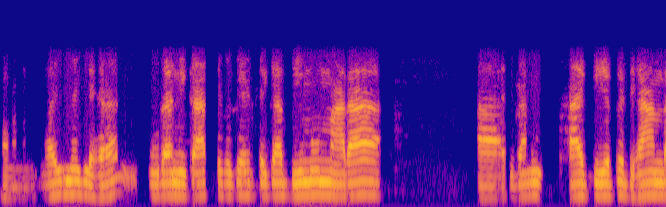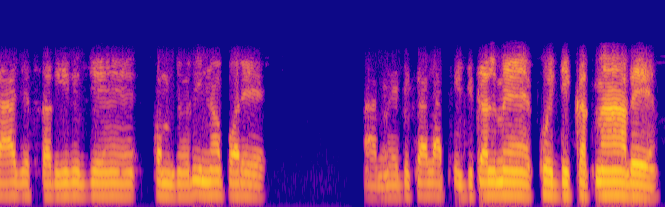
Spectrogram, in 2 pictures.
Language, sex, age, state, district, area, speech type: Maithili, male, 30-45, Bihar, Sitamarhi, urban, conversation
